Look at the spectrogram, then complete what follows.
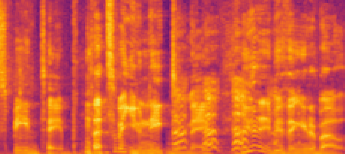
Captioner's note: laugh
